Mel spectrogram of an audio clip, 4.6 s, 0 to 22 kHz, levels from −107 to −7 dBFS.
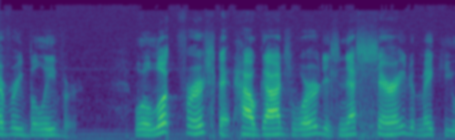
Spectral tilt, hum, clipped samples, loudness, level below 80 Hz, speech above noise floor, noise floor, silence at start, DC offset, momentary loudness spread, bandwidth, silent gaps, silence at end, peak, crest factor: -3.5 dB/octave; none; under 0.1%; -38 LUFS; -78 dBFS; 31 dB; -70 dBFS; 0 s; under 0.1%; 13 LU; 19 kHz; none; 0 s; -20 dBFS; 20 dB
